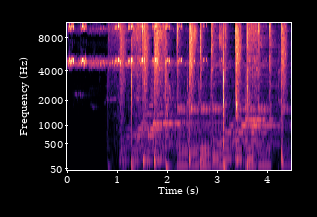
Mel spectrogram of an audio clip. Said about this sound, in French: il y a toujours ce, bruit de, de, de, grillon permanent qui remplit la nuit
